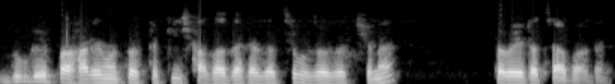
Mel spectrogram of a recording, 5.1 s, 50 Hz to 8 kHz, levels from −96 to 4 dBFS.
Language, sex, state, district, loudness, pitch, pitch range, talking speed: Bengali, male, West Bengal, Jalpaiguri, -17 LUFS, 125 Hz, 120-135 Hz, 175 wpm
